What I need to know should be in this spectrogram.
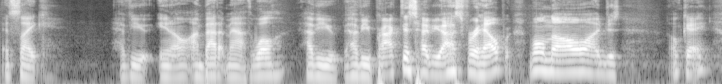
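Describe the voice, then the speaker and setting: In a normal speaking voice with an American accent, a man talks at a moderate pace and a medium pitch, with ordinary pitch variation. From Utah, Orem. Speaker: recovering addict telling his story. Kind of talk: casual interview chat.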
